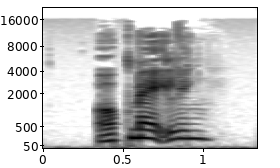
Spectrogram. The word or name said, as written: opmaling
